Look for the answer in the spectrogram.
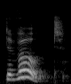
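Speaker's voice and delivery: "Devote" with very short "de", stressed VOTE; short first syllable. Shown as a demonstration. Teacher showing second-syllable stress, short first syllable. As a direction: barely say "de" in "Devote", hit VOTE. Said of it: "first syllable is very short".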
